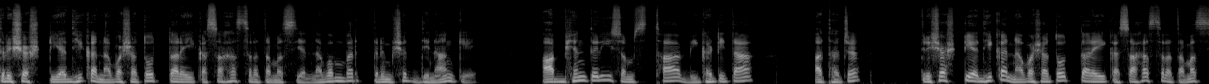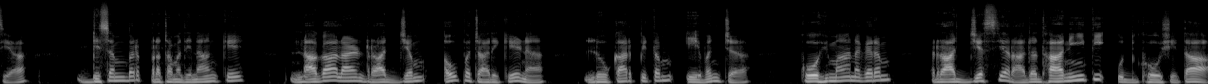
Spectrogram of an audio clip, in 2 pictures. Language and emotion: Sanskrit, neutral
